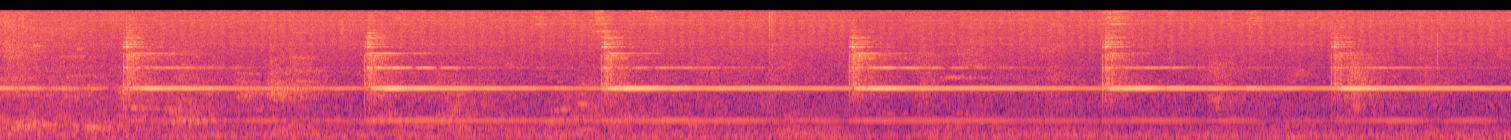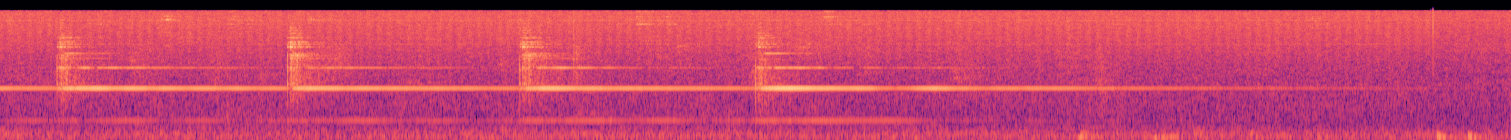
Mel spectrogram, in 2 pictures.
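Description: A bell struck ten times, about once every two seconds, its clear tone ringing on between strikes and dying away after the last one.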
